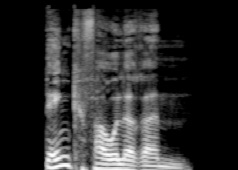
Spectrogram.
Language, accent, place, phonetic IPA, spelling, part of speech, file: German, Germany, Berlin, [ˈdɛŋkˌfaʊ̯ləʁəm], denkfaulerem, adjective, De-denkfaulerem.ogg
- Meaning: strong dative masculine/neuter singular comparative degree of denkfaul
